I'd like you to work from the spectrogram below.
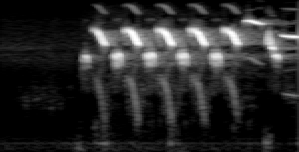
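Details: Little bunting (Emberiza pusilla) gives a crisp, loud run of about seven identical ringing two-part notes repeated rapidly at an even pace, capped by a thin higher note.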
